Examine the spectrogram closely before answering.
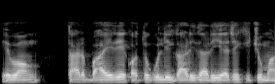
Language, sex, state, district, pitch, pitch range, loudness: Bengali, male, West Bengal, Kolkata, 105 Hz, 100-110 Hz, -14 LUFS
